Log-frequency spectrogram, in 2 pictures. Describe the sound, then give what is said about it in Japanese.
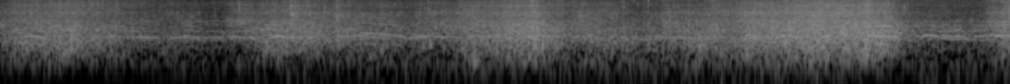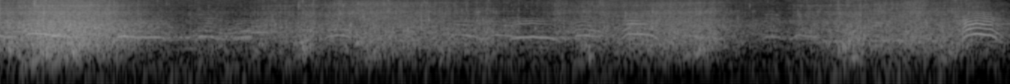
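Ocean waves roll in slow, rhythmic surges, each swell rising to a soft rush and then fading back. The sound is faint and continuous, with several waves breaking one after another. “海の音とか、カモメの声とか聞きながらさ。”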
